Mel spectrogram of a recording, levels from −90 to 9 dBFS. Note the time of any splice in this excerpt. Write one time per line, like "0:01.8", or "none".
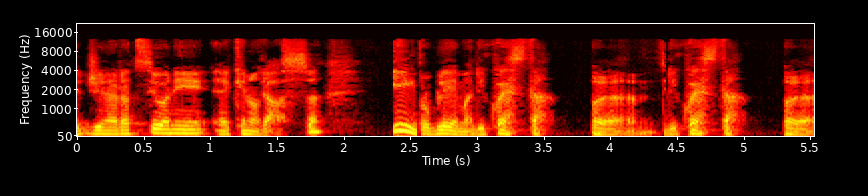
0:01.4
0:02.5
0:04.4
